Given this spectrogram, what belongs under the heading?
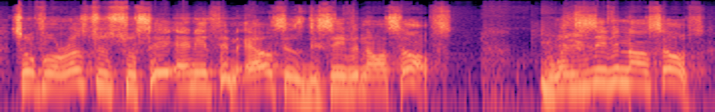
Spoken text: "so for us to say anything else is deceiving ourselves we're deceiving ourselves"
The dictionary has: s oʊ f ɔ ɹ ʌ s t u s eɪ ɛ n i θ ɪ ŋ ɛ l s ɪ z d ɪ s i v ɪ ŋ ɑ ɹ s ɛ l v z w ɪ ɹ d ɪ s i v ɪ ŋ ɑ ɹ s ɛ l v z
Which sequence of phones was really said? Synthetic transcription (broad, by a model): s oʊ f ɔ ɹ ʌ s t u s eɪ ɛ n i θ ɪ ŋ ɛ l s ɪ z d ɪ s i v ɪ ŋ ɑ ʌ s ɛ l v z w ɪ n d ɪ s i v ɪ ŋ ɑ ɹ s ɛ l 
